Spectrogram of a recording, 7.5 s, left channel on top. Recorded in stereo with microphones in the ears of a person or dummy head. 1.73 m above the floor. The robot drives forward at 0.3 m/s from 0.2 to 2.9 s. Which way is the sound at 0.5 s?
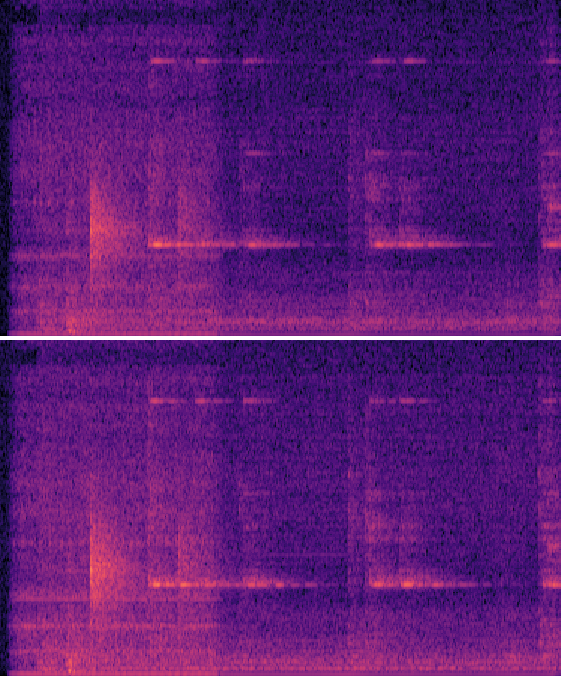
35° left (ahead or behind).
